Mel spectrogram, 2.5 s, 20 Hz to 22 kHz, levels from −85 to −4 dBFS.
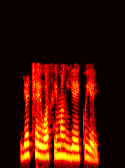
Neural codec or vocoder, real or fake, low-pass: vocoder, 44.1 kHz, 128 mel bands, Pupu-Vocoder; fake; 5.4 kHz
